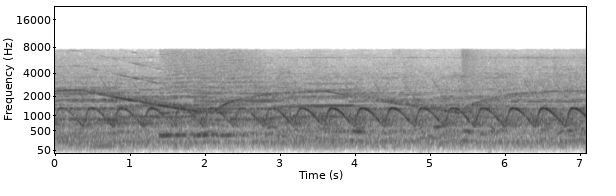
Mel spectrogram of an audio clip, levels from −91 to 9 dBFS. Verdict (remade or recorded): recorded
